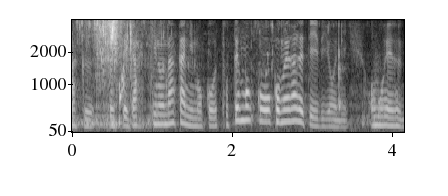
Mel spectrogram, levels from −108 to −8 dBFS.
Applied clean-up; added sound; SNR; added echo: none; Sink (filling or washing) / Water tap, faucet; -4 dB; none.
